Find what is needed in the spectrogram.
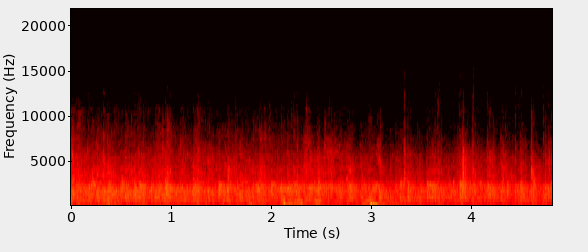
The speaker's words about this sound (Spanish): Te damos la bienvenida y lo recibimos con un aplauso de bendición.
